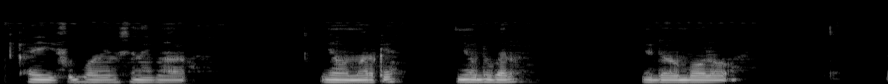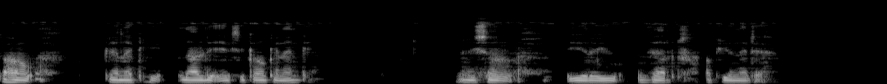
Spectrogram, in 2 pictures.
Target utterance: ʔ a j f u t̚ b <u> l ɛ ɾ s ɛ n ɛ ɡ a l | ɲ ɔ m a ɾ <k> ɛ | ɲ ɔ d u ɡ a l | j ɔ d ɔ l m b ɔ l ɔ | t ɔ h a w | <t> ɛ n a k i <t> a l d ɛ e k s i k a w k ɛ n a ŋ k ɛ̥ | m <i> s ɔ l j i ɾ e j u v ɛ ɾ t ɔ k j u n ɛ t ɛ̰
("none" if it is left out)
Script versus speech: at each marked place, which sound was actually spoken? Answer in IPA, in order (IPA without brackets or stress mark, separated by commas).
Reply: ɔ, k, k, d, i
